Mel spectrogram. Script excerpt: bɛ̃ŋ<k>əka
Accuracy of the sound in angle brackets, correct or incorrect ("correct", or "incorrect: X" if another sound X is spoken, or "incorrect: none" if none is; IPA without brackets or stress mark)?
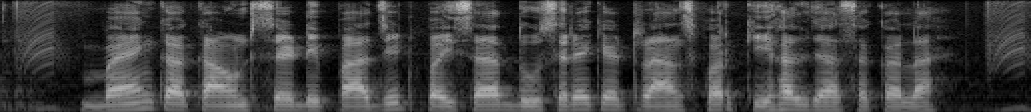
correct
